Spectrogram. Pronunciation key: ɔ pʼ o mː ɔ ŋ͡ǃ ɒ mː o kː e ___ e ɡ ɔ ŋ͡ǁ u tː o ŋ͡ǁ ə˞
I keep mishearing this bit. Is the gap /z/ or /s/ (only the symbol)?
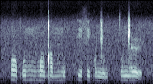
s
